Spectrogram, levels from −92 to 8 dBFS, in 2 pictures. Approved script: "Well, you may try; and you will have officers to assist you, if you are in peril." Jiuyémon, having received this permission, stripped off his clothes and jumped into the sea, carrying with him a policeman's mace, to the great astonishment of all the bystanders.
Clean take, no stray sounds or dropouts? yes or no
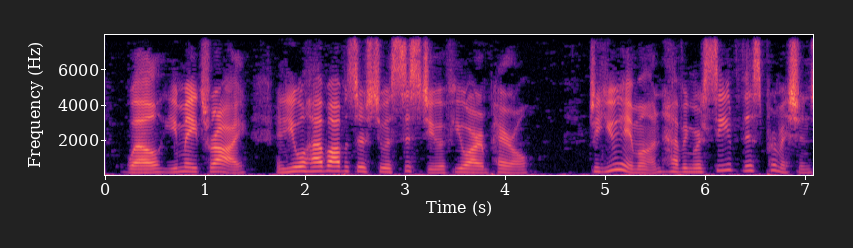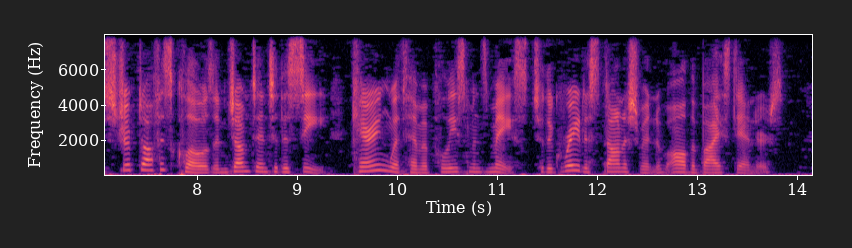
yes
